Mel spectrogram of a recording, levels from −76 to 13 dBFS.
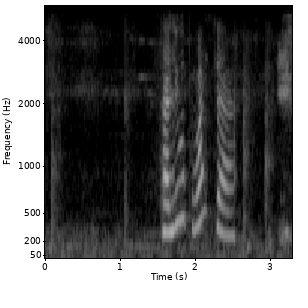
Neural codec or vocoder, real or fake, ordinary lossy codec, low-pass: none; real; Opus, 16 kbps; 5.4 kHz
